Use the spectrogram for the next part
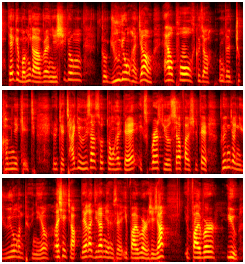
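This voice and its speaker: A woman teaching English in a classroom at a blackboard. Her voice sits fairly high and sounds bright and forceful. She calls out drill lines for the class to repeat and chats with them in between. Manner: chatty asides to the class. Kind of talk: classroom lesson.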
